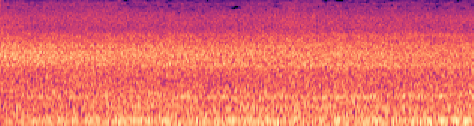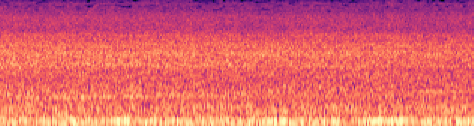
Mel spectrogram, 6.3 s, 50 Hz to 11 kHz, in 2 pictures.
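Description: Saitama Railway 2000 series electric train departing, a steady low rumble of wheels and traction motors in an underground station that grows slightly louder as it pulls out.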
